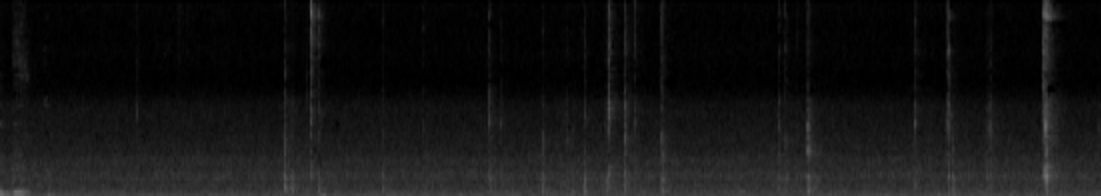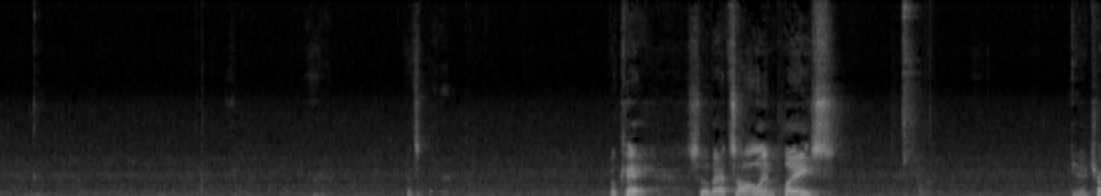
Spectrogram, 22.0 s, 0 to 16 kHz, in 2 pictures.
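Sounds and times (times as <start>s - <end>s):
steady low hum: 0.0s - 22.0s
socket ratchet clicking: 9.1s - 10.7s.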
